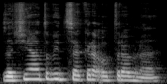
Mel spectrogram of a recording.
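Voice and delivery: ordinary delivery

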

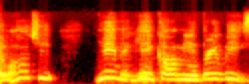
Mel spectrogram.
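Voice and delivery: high, mock-complaining mother's voice; mock mom voice. Son imitating his mom scolding him for not calling, high mock voice. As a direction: pitch it way up like an annoyed mom.

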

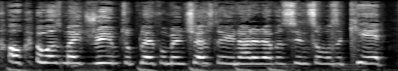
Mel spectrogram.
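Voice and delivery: fast mocking whiny voice; mock the player's dreamy excuse; mocking quote. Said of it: "Hey, Alexis, what happened?".

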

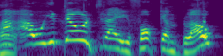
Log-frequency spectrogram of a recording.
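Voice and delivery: hammed-up British bloke; a cheeky British bloke greeting his mate; mock British accent. Host teases his guest in a mock British accent. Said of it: "I'm not sure if I'm Australian or British".

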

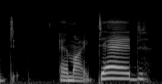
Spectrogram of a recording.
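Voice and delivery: ordinary talk, nothing marked

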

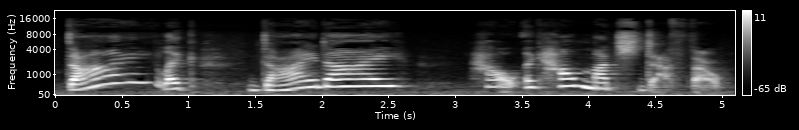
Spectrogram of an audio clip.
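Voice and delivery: high, soft, hesitant queries; mock-uncertain, with pauses between words; skeptical questioning. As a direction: probe it haltingly, pitch climbing. Acting doubtful questioning of death threat.

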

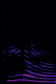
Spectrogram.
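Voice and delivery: put-on high, drawn-out little-girl call; mock child calling out; imitating the girl. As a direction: stretch the name out high, like a child. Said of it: "and then she's like".

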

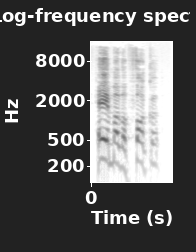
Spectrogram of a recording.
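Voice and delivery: loud, high yell of hey motherfucker; screaming. Retold or imitated. Homeless man screaming at comedian on the street. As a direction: bellow it at a stranger. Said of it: "They scream at you".

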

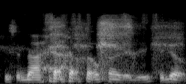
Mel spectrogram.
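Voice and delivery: repeats the line through a real laugh; laughing at his own bad luck. Real, not acted. Retelling his plan to a friend, laughing.

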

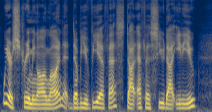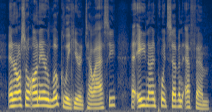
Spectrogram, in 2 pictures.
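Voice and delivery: normal talking voice

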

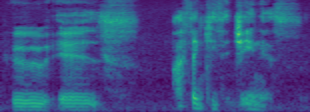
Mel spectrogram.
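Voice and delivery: softly, as if not to jinx it; hushed confiding. Real, not acted. Filmmaker praising musician without jinxing it, hushed. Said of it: "I'm whispering it".

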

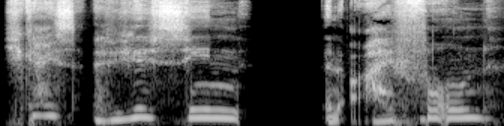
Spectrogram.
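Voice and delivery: mock drunk guy. Drunk guy asking strangers about a lost phone, mock slurred. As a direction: ask around like a drunk guy. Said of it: "he's like".

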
